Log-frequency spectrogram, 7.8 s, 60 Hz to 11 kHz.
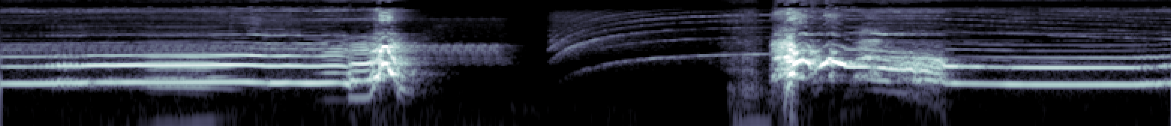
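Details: A police K9 German Shepherd howls in long, steady, mournful tones, 'singing' along with a wailing police or fire siren, as he always does when he hears one.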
